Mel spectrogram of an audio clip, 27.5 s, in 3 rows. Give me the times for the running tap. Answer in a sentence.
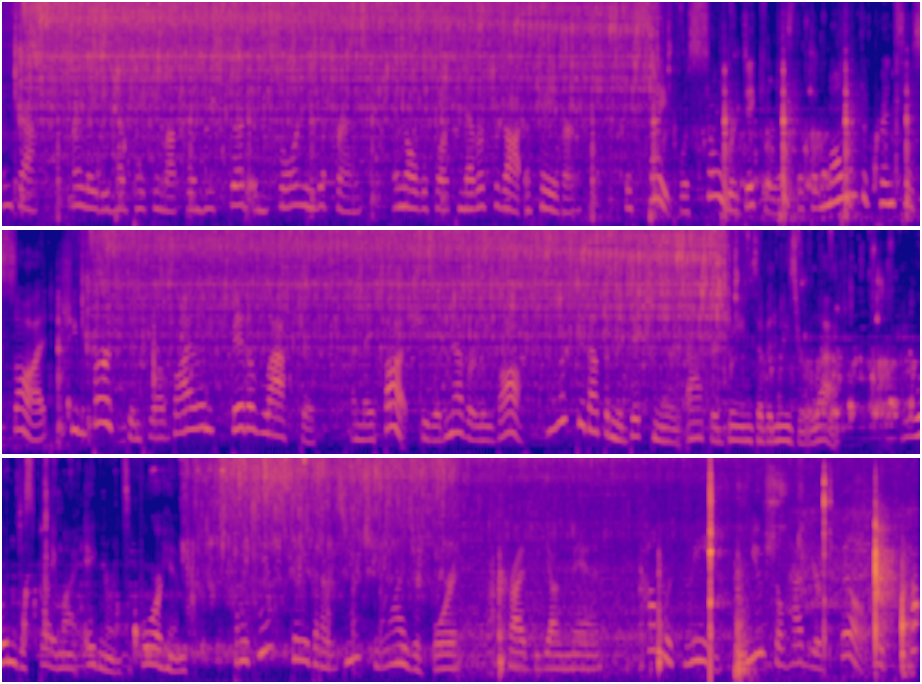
You can hear the running tap from 0.0 to 27.5 s.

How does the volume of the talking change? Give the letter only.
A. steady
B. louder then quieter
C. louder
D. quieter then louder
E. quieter
A.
